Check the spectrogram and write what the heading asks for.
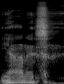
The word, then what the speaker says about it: Giannis: name but giannis yeah i keep saying goddess but giannis which will all be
